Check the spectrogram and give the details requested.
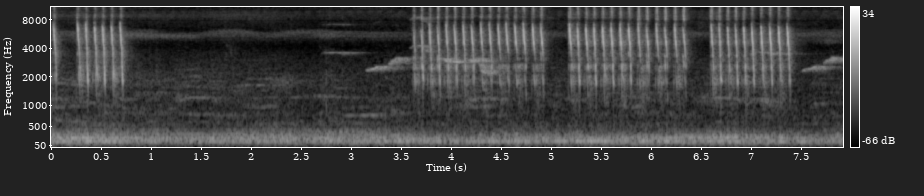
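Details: Hill prinia, known locally as ciblek gunung, kept as a master bird for training other songbirds: rapid machine-gun bursts of high sharp notes, three trills with pauses between, over low background hum.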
